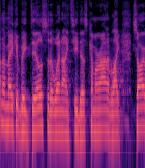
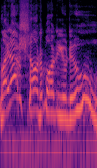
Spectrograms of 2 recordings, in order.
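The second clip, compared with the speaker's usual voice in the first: put-on old fantasy adventurer man voice, much higher; 10 semitones higher than usual. Trying for a country accent, the speaker slips into an old fantasy D&D man voice. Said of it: "I've slipped into old fantasy D and D man".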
